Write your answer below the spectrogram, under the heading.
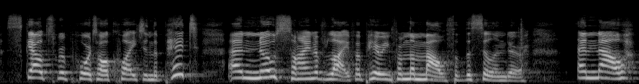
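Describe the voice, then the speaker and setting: An actress playing a grave, formal news announcer in a radio drama, reading bulletins in a measured way. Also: female voice, a little high, expressive, a bit bright. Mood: urgent, formal. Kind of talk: stage radio drama acting as newscaster.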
